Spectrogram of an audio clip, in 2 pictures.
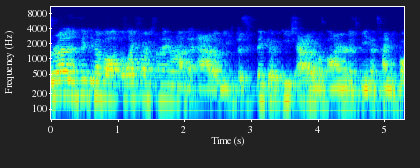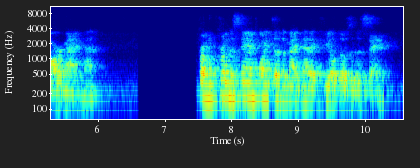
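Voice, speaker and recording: Audible room echo surrounds a man with a fairly high pitch. He talks at a fairly quick pace with ordinary pitch variation. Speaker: physics professor. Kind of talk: lecture. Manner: halting, many fillers.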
